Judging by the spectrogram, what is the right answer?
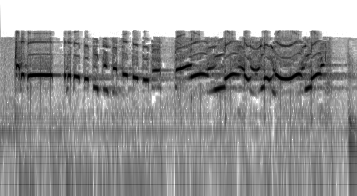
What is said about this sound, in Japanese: これはトロンボーンですね。こんな音が。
